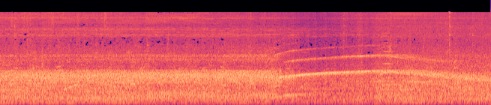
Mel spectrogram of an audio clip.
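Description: An emergency vehicle's siren wails once about halfway through, rising quickly and then falling slowly, over steady street noise.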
